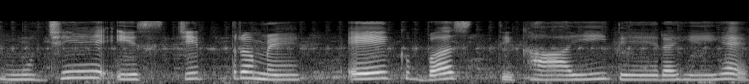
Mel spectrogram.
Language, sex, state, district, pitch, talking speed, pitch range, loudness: Hindi, female, Madhya Pradesh, Dhar, 235 Hz, 80 wpm, 220-270 Hz, -18 LUFS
